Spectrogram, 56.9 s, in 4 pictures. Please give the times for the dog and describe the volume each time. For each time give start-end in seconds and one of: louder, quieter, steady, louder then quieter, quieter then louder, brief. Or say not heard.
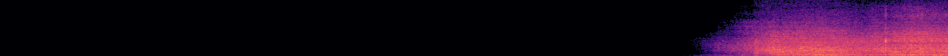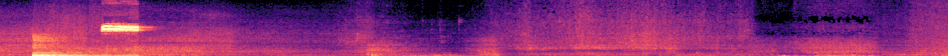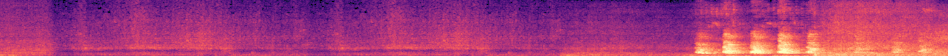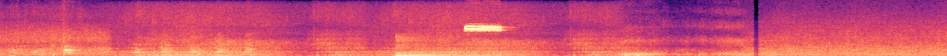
38.9-46.5 quieter.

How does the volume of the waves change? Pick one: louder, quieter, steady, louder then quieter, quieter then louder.
louder.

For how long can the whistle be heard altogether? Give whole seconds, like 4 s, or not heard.
3 s.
